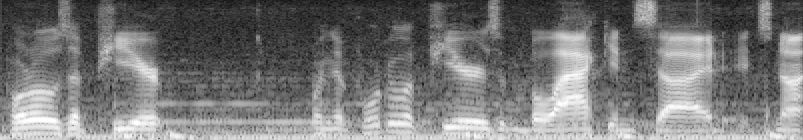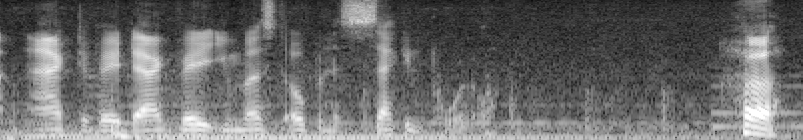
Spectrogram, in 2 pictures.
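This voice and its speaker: A man's voice: medium pitch, fairly even intonation, moderate pace. Male streamer, casual chat, wry jokes, live gameplay commentary, game music behind. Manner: wry, joking. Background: video game music.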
